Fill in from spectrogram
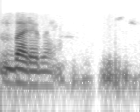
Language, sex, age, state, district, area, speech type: Goan Konkani, male, 18-30, Goa, Bardez, rural, conversation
